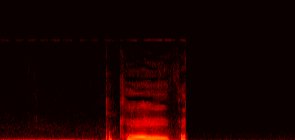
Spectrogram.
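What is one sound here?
An older woman speaks briefly and calmly into a close microphone.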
